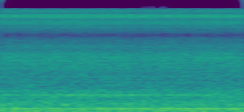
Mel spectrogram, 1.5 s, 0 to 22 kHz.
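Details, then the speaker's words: 2005 GMC Sierra 2500HD Duramax diesel on its first interstate run with a new 4in exhaust: Corsa front pipe, Jamo catback and FTE resonator muffler. Even, low in-cab hum at steady highway cruise with little drone. "really much Drone at all and I I saw a lot of people complaining about uh drone with the mbrp 4in straight pipe"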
